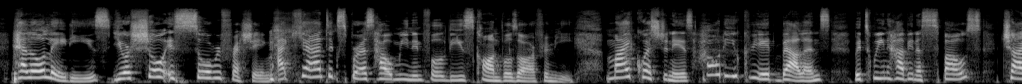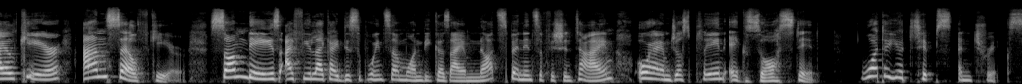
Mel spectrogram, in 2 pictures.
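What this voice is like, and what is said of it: Put-on general Caribbean accent. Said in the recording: “bring out my island mama... voice... read it with an accent... I don't know truly what an accent from Antigua sounds like, but I'm just going to go into my general Caribbean accent”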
